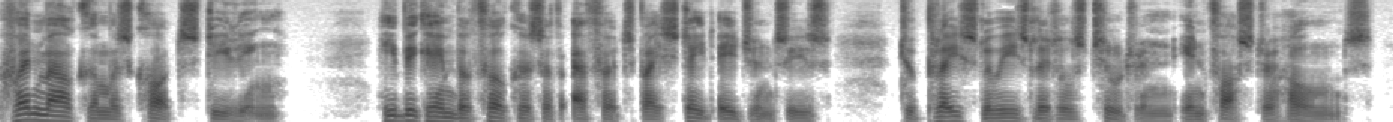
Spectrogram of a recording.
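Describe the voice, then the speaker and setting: A man's voice: deep voice, big pitch swings, a little slow, creaky, a little mellow, dry recording. A man narrating a biography in the third person from a script, as an audiobook narrator.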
